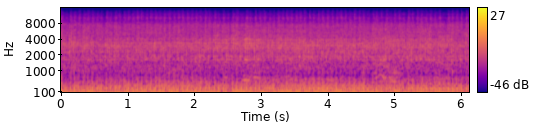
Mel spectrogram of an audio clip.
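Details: GasGas dirt bike, first start after top-end rebuild: steady low throbbing at a fast even idle, no knocks or rattles; normal running.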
